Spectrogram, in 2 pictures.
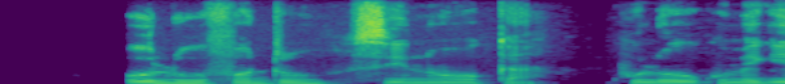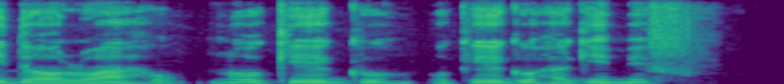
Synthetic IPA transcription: o˦lu˦fɔ˦dʊ˦sɪ˦nʊ˦ka̰˨ | kʷu˨lo˨˦kʷu˦me˦ɡi˦dɔ˦lʊ˦a˦ɦʊ̰˨no˦o˦ke˦e˦ɡo˦ɦa˦ɡe˨me˦fu̥˨

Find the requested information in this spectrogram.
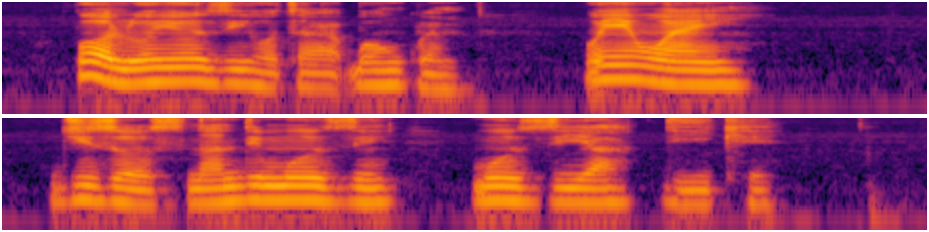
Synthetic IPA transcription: pɔ˦˨lo˦ɲe˦o˦zi˦ɦɔ˨ta˨ɾa˨k͡pɔ˦ŋ̩˦kʷe˨m̩˦ | o̰˦ɲe˦ŋʷa˨ɲɪ˦ | d͡ʒi˦s̬ɔ˨sna˨n̩˦dɪ˦mo˦zi˦ | mo˦zi˦ja˦di˨i˦kʰe˦

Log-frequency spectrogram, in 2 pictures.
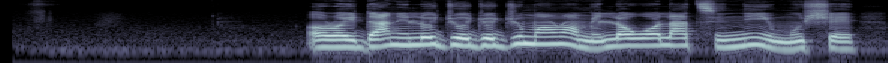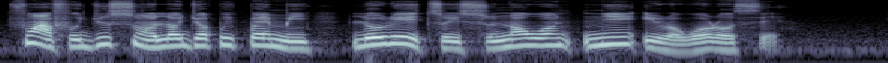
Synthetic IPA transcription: ɔ˨ɾɔ˨i˨da˨˦nĩ˧lo˦d͡ʒu˦o˧d͡ʒo˧d͡ʒu˦mɔ̃˦ɾ̃ɔ̃˦˨mĩ˨˦lɔ˦wɔ˦la˦ti˧nĩ˦i˦˨mũ˨˦ʃɛ˧ | fũ˦a˦˨fo˧d͡ʒu˦sũ˦ɔ˧lɔ˦d͡ʒɔ˦k͡pi˦k͡pɛ˦mĩ˧ | lo˦ɾi˦e˦˨to˨i˨sũ˨˦nɔ̃˦wɔ˦nĩ˦i˦˨ɾɔ̰˨wɔ˨˦ɾɔ˧sɛ̰˨

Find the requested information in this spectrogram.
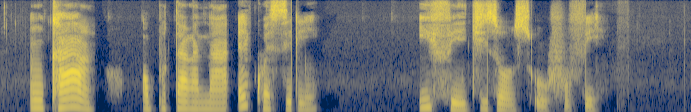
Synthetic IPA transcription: ŋ̩˨kʰa˨˦˨ | ɔ˨pʊ˨ta˨ɾa˨na˨e˦kʷe˨sɪ˨ɾɪ˨ | i˦fe˨d͡ʒi˦sɔ˨so̰˨fṵ˨fe˦

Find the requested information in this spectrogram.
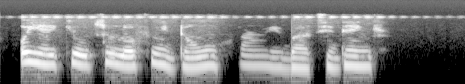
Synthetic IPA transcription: o˦jɛ˧ki˦o˧tũ˦lɔ˧˦fũ˦i˦˨dɔ̃˨˦wo˦˨ | a˦ɾ̃ũ˧˦i˨ɡ͡ba˨ti˧˦bɛ̃˦ŋ˦ɡ

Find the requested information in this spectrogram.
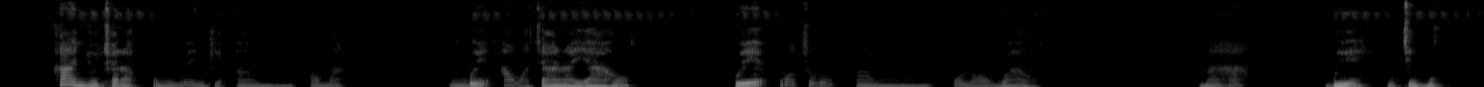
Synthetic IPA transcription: ha˦˨ɲ˦ʊ˨t͡ʃa˨ɾa˨o˨mu˨me˦ŋ̩˨ke˨a˨ɔ˦ma˦ | ŋ͡m̩˦ɡ͡be˦a˦wa˨t͡ʃa˨ɾa˨ja˦a˨ɦʊ˦ | weː˨˦wɔ˦tʊ˦ɾʊ˦ | a˨ŋ˨ | ʊ˦lɔ˦ɡʷʊ˨a˦ɦʊ˨ | ma˨ɦa˦ | wʷeː˨˦n̩˦t͡ʃe˨bu˦

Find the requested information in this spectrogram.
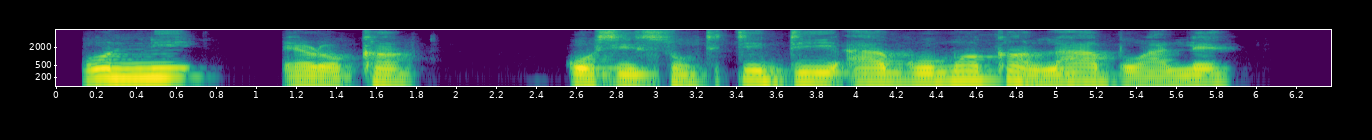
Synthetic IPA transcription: o˦nĩ˦ | ɛ˨ɾɔ˨kʰã˧ | ko˨si˨sũ˨ti˧˦ti˦di˧a˧ɡo˧mɔ̃˦kã˦˨la˨˦a˦˨bɔ˨a˧lɛ˦

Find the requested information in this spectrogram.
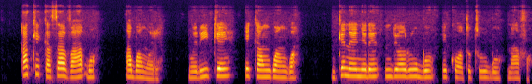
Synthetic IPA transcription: a˦kɪ˦ka˨sa˦va˨a˦k͡pʊ˦ | a˦ɡ͡ba˨ŋʷe˨ɾe˨ | ŋʷe˨ɾi˦i˦ke˦ | ɪ˦ka˦ŋ̩˦ɡʷa˦ŋ̩˦ɡʷa˦ | ŋ̩˨ke˦ne˨ɲe˦ɾe˦n̩˦dɪ˦ɔ˦ɾʊ˦ʊ˦ɡ͡bo˦ɪ˦kɔ˦ɔ˨tʊ˦tʊ˦ʊ˦ɡ͡bo˦na˦fɔ˨

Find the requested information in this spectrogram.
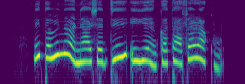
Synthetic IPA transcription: nĩ˦to˧ɾi˦nãː˦˨nĩ˧a˧ʃɛ˧dĩ˦i˧je˧ŋ̩˨kã˧ta˦a˧fɛ˦ɾa˦˨ku˨˦

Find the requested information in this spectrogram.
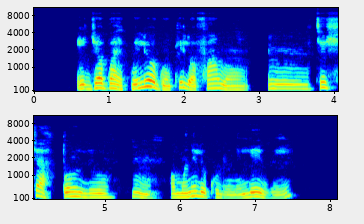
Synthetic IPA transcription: i˨d͡ʒɔ˧ba˧i˨k͡pĩ˨˦li˦o˦˨ɡũ˨ki˦lɔ˨fa˦˨w̃ɔ̃˧ | n̩˦t͡ʃi˦ʃa˦˨to˦n̩˦lu˧˦˨ | ɔ˧mɔ̃˧nĩ˦lu˦˨ku˧lu˨nĩ˨˦le˦i˦˨we˨˦

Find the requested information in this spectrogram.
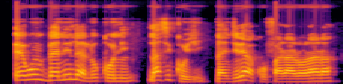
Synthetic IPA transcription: e˦wũ˦m̩˦bɛ˧nĩ˦lɛ˦˨lo˨˦ko˧nĩ˧la˦si˦˨ko˨jḭ˨˦nã˨ĩ˨d͡ʒi˦ɾi˦a˦˨ko̰˨fa˧˦˧ɾa˧ɾɔ˧ɾa˦ɾa˦

